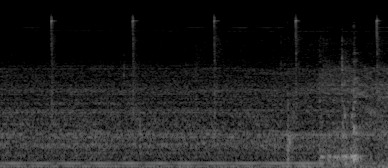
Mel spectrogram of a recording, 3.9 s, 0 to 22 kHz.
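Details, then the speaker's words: Peachtree Audio Grand Integrated X1 stereo amplifier with a hum on one channel: faint sharp tick about once per second over low hum and fan hiss while the caps are heated with a hot-air blower; cause of ticking unknown. "so i'm not sure what the ticking sound is it's about one tick per second"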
